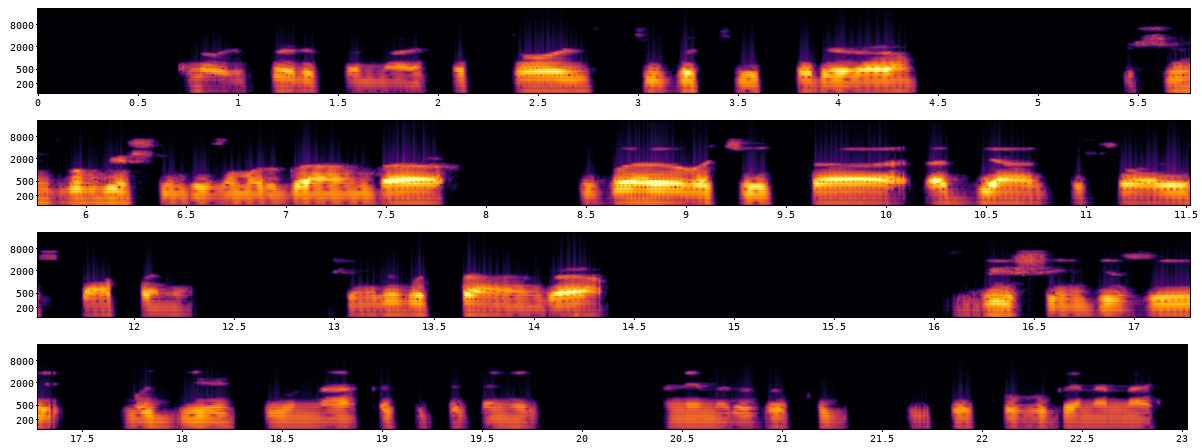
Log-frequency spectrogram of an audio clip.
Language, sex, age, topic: Kinyarwanda, male, 25-35, finance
